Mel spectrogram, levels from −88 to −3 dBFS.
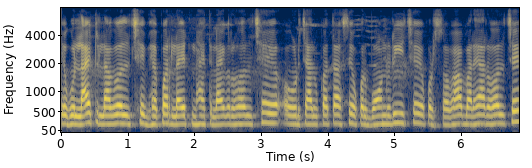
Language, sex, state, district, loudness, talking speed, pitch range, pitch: Maithili, female, Bihar, Supaul, -16 LUFS, 155 wpm, 200-215 Hz, 205 Hz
